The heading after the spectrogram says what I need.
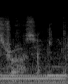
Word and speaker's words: Strauss: It's pronounced Strauss.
